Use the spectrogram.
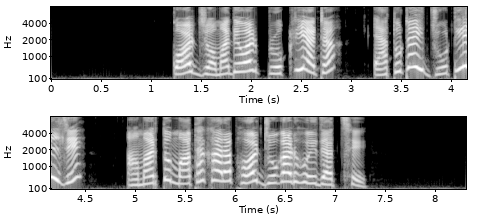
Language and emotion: Bengali, angry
